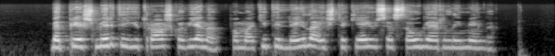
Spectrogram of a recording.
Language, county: Lithuanian, Vilnius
